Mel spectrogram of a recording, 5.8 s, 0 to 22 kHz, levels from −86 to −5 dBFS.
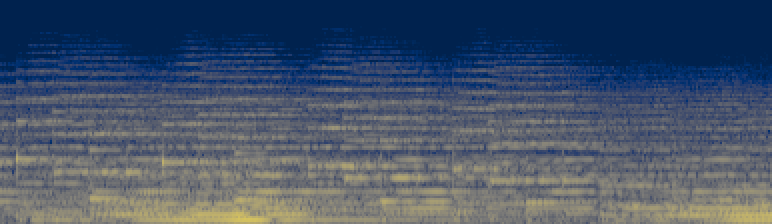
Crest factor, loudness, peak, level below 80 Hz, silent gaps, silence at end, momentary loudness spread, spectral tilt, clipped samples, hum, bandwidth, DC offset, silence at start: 18 dB; -28 LUFS; -10 dBFS; -44 dBFS; none; 0 s; 10 LU; -7 dB/octave; under 0.1%; none; 9.4 kHz; under 0.1%; 0 s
